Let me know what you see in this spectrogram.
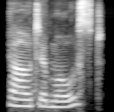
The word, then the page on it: outermost: Indian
